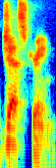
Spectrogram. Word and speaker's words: JSTRM: For example, the JSTRM waypoint would be pronounced Jetstream.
